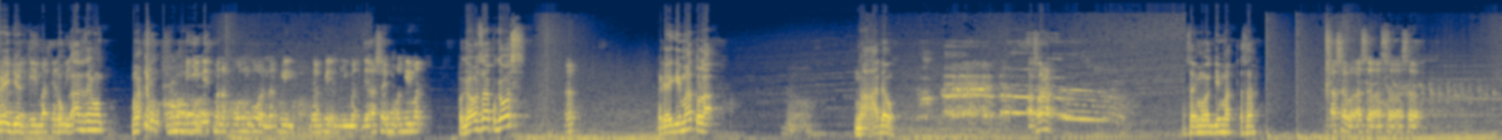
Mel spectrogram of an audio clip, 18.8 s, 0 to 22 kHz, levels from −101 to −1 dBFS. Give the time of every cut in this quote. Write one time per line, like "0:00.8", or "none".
0:01.8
